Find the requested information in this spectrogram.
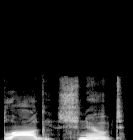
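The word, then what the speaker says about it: Blogsnoot: The blog snoot family, pronounced blog schnoot, falls somewhere between deliberate and just doesn't know any better.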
